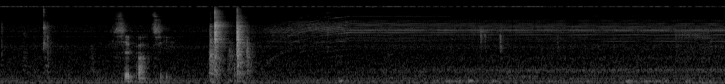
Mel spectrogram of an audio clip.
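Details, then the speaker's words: Quantum Fireball CX 6.4 GB hard drive: handling clicks, then a thin, high, steady whine as the disk spins up, louder than another 6.4 GB Fireball, showing these drives get noisy with wear. Worn hard drive noise. "Donc, celui-ci, comme vous pouvez voir, peut démontrer que les Quantum Fireball peuvent commencer à faire beaucoup de bruit quand ils s'usent. Celui-ci fait plus de bruit que l'autre."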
